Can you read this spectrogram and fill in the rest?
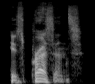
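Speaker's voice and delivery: usual speaking voice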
